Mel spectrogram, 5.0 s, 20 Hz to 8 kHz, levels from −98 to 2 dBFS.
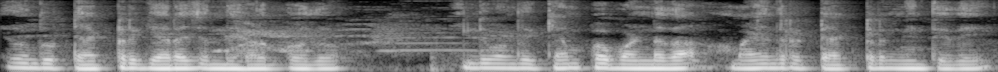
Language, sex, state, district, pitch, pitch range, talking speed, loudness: Kannada, male, Karnataka, Koppal, 130 Hz, 120-135 Hz, 145 wpm, -15 LUFS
